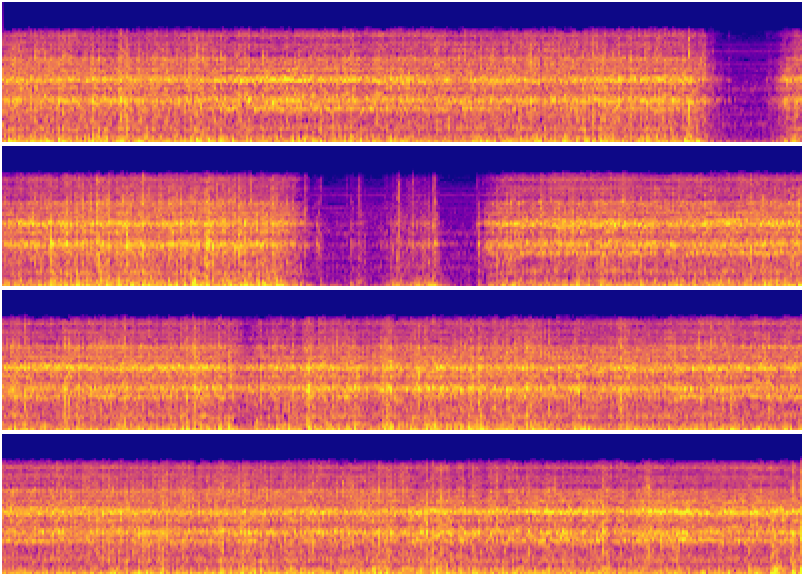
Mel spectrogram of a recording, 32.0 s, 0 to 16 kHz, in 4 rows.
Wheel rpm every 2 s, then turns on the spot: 110, 110, 110, 60, 110, 40, 80, 110, 110, 100, 120, 120, 120, 110, 110, 110.
10-12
